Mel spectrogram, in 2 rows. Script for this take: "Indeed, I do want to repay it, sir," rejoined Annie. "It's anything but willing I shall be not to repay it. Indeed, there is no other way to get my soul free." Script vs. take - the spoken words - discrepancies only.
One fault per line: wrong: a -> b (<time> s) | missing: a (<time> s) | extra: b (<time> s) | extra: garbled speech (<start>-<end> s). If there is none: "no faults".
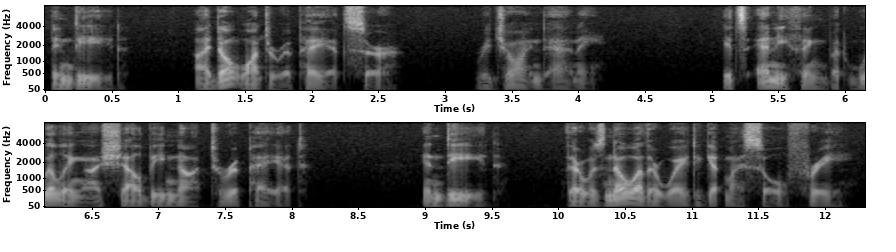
wrong: do -> don't (1.2 s)
wrong: is -> was (10.2 s)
